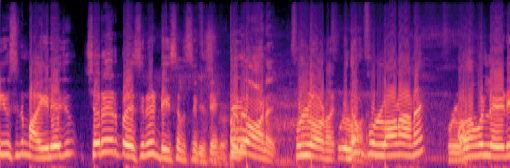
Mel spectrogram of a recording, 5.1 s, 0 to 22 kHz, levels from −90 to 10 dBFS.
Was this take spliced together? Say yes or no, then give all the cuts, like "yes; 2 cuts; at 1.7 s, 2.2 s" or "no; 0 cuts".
yes; 1 cut; at 2.3 s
